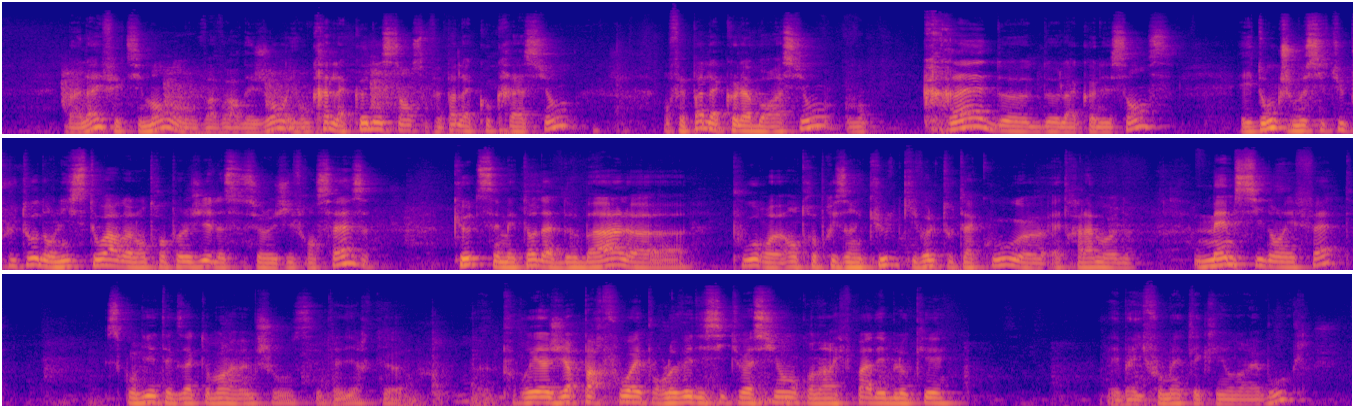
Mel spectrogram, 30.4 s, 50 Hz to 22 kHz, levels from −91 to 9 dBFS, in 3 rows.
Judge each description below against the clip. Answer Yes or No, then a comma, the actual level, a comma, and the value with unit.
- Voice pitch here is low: Yes, low, 120 Hz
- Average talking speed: Yes, average, 210 wpm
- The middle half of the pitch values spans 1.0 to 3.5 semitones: No, average, 3.9 semitones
